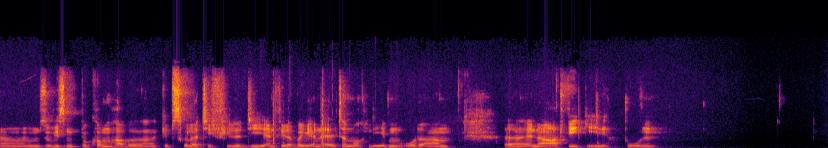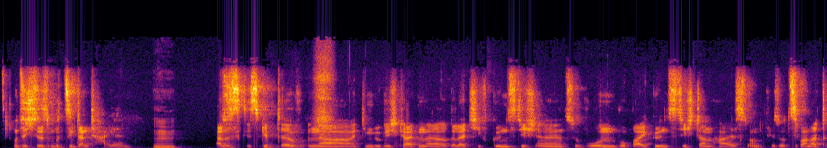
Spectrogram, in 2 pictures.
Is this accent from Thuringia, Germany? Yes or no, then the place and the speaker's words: no; Berlin, Germany; moved away; also born or lived in Hannover; Ich komme ursprünglich aus Berlin.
